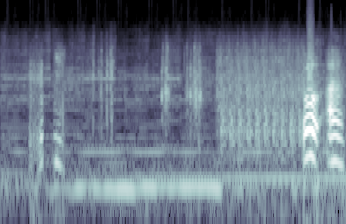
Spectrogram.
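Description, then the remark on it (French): A rapid, crackling burst of machine-gun fire, presented as a terrorist attack, builds after a few brief spoken sounds over a low hum, ending in two loud, sharp gunshot blasts. “Je sais pas ce qui se passe, attention, on est attaqué par des terroristes.”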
